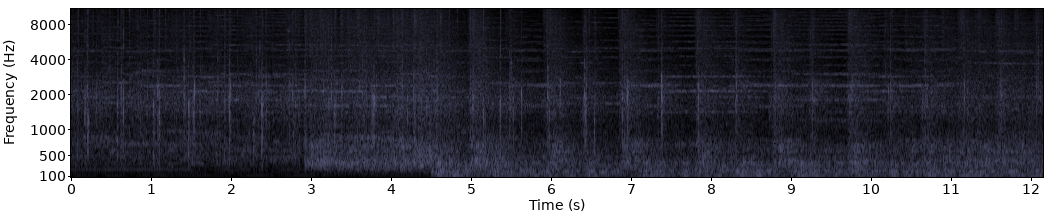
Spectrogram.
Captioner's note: cheers and applause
